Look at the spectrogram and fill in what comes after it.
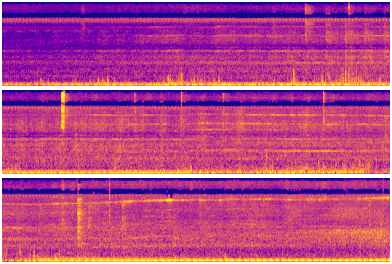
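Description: A train running by on the rails: a heavy, steady rumble with thin whining tones from the wheels, and a sharp click about nine seconds in and again near seventeen seconds. The sound dips briefly a little past halfway, then picks up louder again.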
